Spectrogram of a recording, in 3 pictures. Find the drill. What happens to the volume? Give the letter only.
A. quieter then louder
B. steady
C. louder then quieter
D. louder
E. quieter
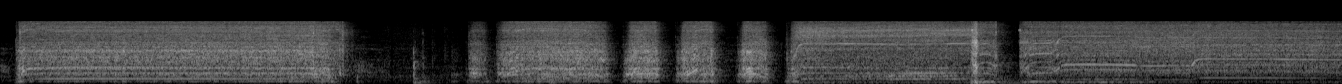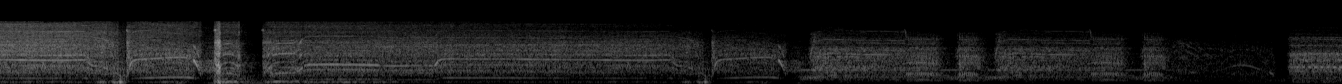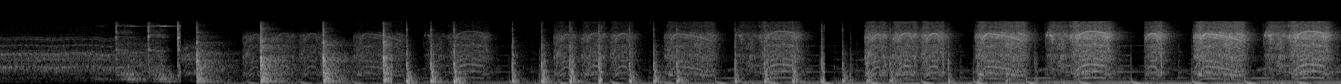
A.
